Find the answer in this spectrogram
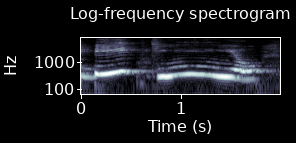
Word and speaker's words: biquinho: A palavra biquinho também, gente, ó, o U, ele não é pronunciado.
